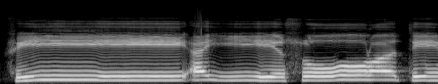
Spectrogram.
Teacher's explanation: فی یہاں پر مد منفصل ہے، 3 الف کی مقدار کے برابر کھینچ کر پڑھیں، چھوٹی مد ہے، تشدید کا خاص خیال رکھیں۔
